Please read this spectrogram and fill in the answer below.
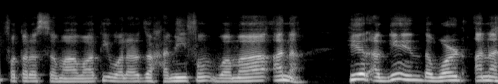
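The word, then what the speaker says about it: أنا: وَجَّهْتُ وَجْهِيَ لِلَّذِي فَطَرَ السَّمَاوَاتِ وَالْأَرْضَ حَنِيفًا وَمَا أَنَا. Here again, the word أَنَا has mentioned. If we joining, وَمَا أَنَا مِنَ الْمُشْرِكِينَ, this alif will not be pronounced traditionally, okay?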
